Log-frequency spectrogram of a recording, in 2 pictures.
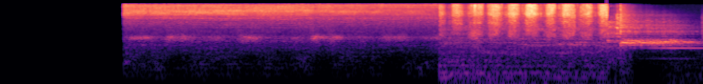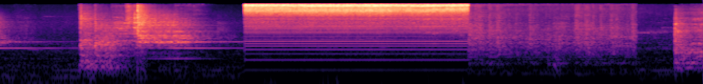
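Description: A quick succession of short hand-tool sounds on metal parts: after a second of silence a steady hiss, then fast rhythmic rubbing strokes, ringing metallic knocks, a steady humming whine for about two seconds, and light scraping near the end.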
